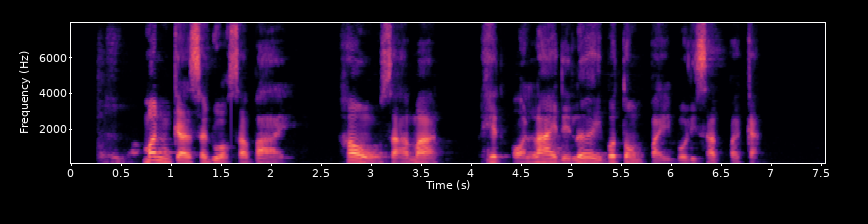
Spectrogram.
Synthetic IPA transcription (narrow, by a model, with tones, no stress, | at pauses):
ma˧˥˨nka˧˩sa˧du˨˩ək̚sa˧baː˨j | ha˧˩˨wsaː˩˦maː˧˩t̪̚ | he˧t̪̚ʔɔː˨˩nlaː˧˥˨jda˧˩jlɤː˧˥˨jbɔː˧˦t̪ɔ˧˩ŋpa˨˩jbɔː˨˦li˦˥sa˧˦˥t̪̚pa˧ka˨˩n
